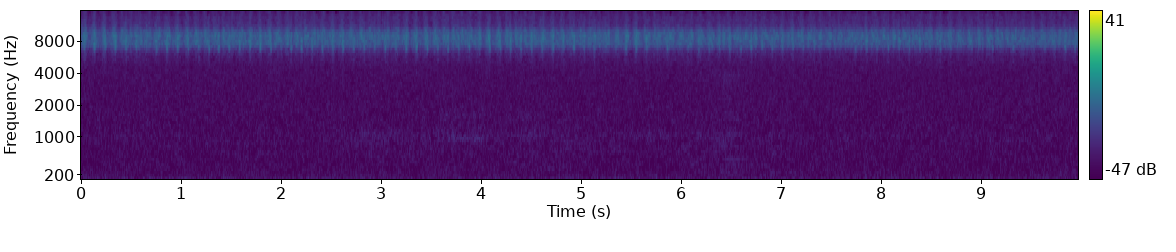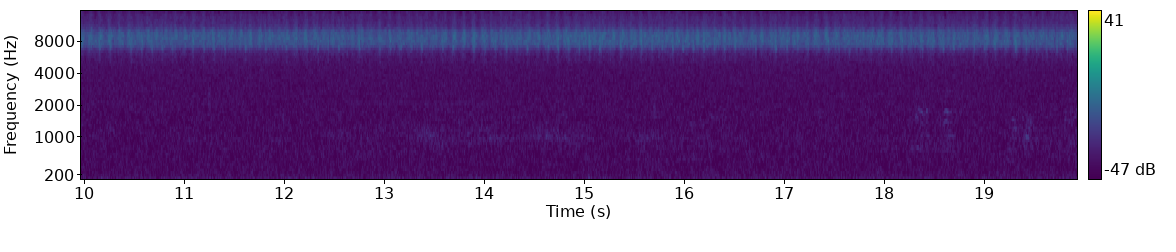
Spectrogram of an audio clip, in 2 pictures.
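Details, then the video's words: Crickets on a summer evening, June 2023, at Novye Buregi in Novgorod Oblast: a constant piercing high trill runs unchanged for the whole stretch, with faint soft sounds in the middle range and a low rumble. "Звуки природы , сверчки"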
